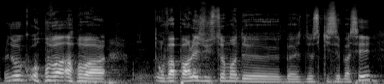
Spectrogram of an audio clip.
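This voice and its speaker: A French man with a French accent, hosting a casual chat about rap, relaxed and full of fillers and restarts. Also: fairly high pitch, brisk. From France. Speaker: podcast host.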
